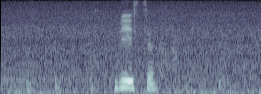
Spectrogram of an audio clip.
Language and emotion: Russian, neutral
